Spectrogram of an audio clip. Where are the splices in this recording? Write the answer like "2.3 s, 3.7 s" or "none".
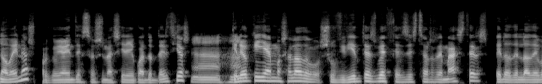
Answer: none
